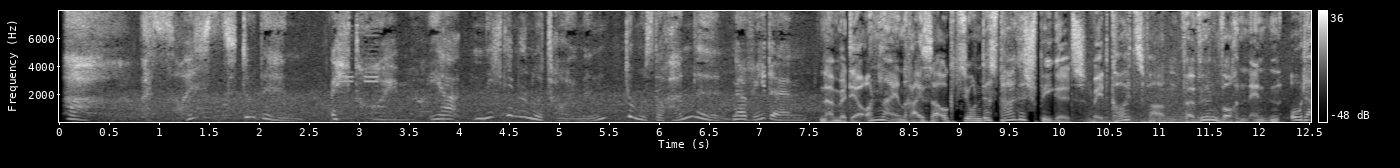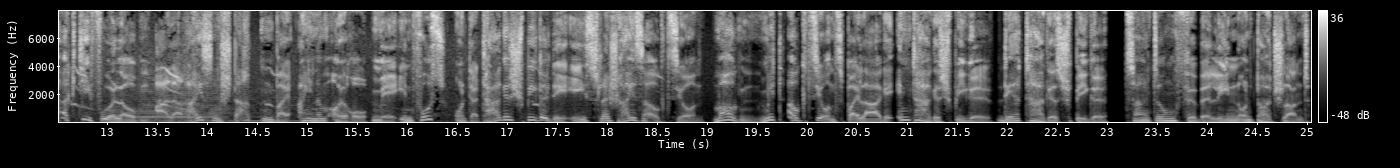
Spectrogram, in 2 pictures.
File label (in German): werbespot; tagesspiegel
